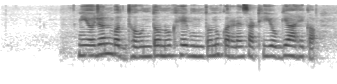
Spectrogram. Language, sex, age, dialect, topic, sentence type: Marathi, female, 36-40, Standard Marathi, banking, question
